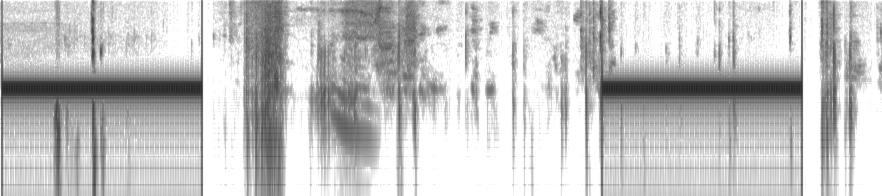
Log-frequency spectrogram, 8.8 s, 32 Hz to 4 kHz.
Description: Ringback tone (North America), 440 + 480 Hz.
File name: CENTRAL MAERSK / out luis.herrera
